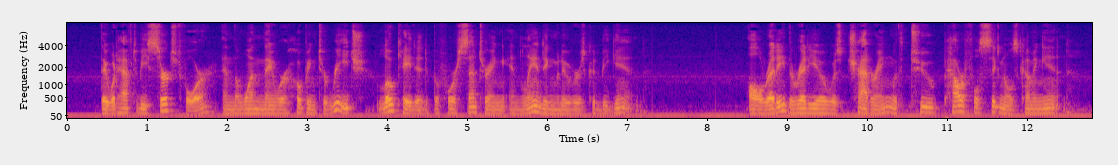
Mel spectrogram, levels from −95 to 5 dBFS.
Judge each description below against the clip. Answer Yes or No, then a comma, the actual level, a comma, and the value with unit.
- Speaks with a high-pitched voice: No, low, 100 Hz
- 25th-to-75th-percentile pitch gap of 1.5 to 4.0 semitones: Yes, average, 3.1 semitones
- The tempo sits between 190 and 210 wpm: No, average, 170 wpm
